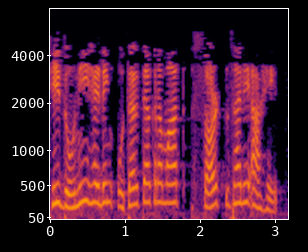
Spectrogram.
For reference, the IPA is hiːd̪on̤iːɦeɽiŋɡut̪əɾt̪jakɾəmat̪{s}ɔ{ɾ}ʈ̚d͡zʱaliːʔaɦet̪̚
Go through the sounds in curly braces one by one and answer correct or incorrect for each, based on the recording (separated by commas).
correct, correct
